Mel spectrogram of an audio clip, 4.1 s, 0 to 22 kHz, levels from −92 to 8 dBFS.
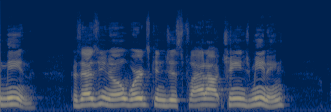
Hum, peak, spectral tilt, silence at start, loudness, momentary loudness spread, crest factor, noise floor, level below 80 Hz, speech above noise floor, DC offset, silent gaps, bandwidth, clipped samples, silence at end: none; -20 dBFS; -6 dB/octave; 0 s; -35 LUFS; 7 LU; 16 dB; -77 dBFS; -82 dBFS; 42 dB; under 0.1%; none; 12 kHz; under 0.1%; 0.6 s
